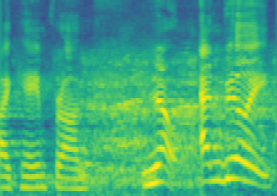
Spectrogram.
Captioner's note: laughter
